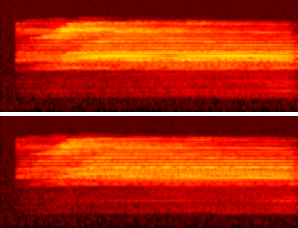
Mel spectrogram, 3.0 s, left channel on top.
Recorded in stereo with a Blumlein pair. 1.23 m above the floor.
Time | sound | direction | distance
0.1 | a chime | 15° left | 3 m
